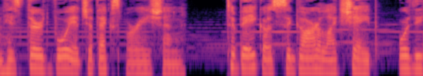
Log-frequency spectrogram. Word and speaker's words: Tobago: is /tp of slash rhyming with lumbago sago and Mako history pre-colonial era both trinidad and tobago were originally settled by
